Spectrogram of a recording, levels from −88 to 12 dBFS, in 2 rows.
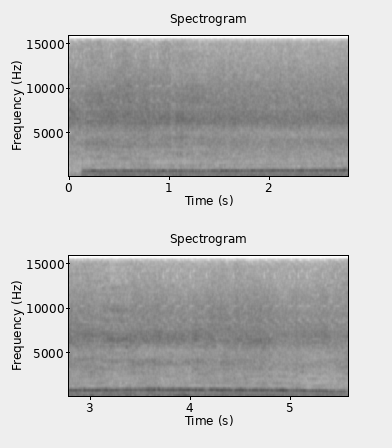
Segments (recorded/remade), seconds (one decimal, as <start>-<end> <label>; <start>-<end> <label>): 0.0-1.4 remade; 1.4-2.9 recorded; 2.9-5.6 remade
